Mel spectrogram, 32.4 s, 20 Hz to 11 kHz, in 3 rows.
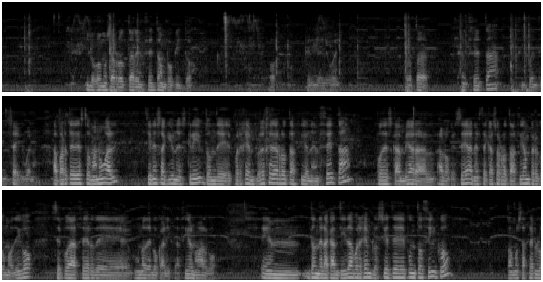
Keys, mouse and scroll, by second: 0.5 g, 2.3 r, 2.7 z, 6.8 middle click, 8.1 r.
